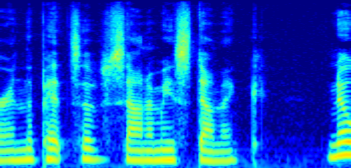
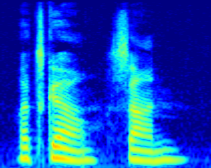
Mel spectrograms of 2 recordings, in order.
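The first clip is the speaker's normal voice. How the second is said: utterly flat, expressionless, very monotone deadpan delivery. Reading a story, Gyu takes a boy's hand: very monotone voice. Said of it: "in the most monotone voice ever".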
